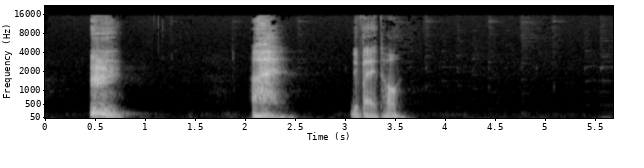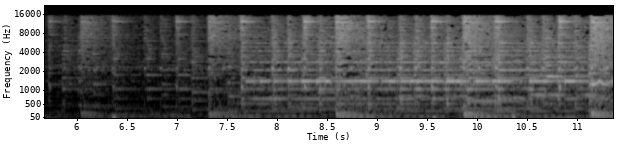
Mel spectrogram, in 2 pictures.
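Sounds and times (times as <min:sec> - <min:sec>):
throat clearing: 0:00.5 - 0:01.0
speech: 0:03.1 - 0:03.6.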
